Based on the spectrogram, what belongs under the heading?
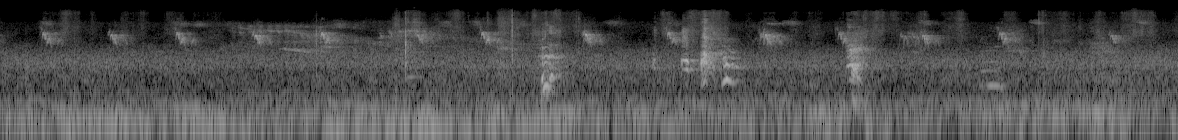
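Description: A bird chirping over and over in short high calls, about two a second, with three louder sharp calls about a second and a half apart in the middle, over a steady low rumble.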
